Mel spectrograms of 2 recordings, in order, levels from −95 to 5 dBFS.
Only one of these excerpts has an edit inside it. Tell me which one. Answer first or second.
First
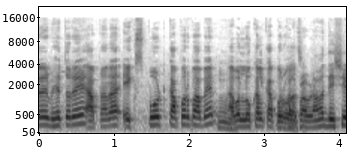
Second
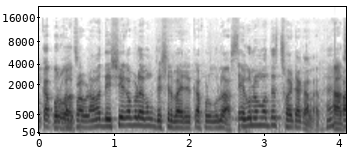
second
